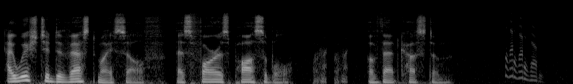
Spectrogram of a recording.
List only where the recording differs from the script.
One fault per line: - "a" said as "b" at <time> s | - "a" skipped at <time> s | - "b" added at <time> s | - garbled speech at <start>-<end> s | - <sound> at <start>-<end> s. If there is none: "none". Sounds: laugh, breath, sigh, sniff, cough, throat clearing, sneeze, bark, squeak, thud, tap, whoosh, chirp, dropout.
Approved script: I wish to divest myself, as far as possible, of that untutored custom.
- laugh at 3.1-3.5 s
- "untutored" skipped at 4.0 s
- chirp at 5.0-5.5 s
